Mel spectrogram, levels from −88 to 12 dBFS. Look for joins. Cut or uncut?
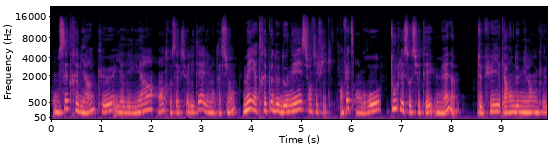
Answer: cut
